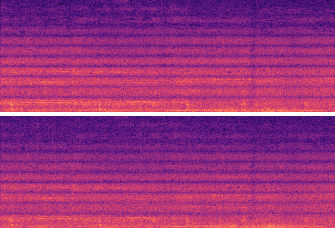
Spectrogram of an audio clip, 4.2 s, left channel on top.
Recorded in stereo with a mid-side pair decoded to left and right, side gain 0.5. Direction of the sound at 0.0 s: 20° left.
